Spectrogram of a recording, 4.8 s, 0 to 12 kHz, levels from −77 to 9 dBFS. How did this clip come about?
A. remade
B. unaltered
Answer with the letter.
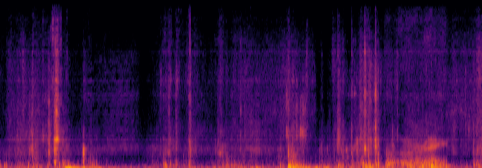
A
